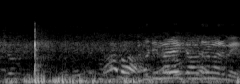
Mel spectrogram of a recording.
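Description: A single sharp slap of a hand striking a volleyball, about a third of a second in, among players' shouted calls.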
